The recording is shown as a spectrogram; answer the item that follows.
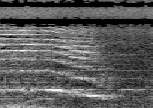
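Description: Animatronic elephant's recorded trumpeting call played through its display speakers: one long, brassy call that slides down in pitch and dies away about a second and a half in.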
